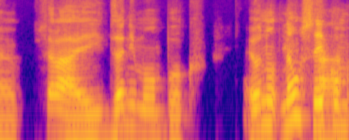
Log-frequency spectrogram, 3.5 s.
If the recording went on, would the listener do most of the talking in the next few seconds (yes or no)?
no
